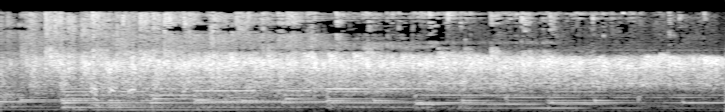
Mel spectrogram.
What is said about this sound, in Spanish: ¿Alguien quiere aplaudir por los pastores que Dios me dio a ustedes?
